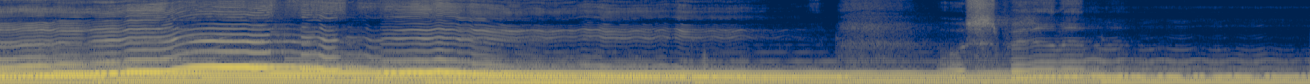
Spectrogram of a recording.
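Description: Live band music: a wordless vocal line, hummed or sung without words, over sustained stage-keyboard chords and a low bass. The low end drops out about five seconds in, leaving the voice and keys.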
